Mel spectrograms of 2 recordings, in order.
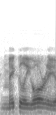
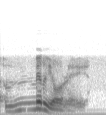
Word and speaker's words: Migliore: It was always Angel Cordero Jr. And it wasn't Richard Migliore. It was Richard Migliore. Because that was the proper Italian pronunciation,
